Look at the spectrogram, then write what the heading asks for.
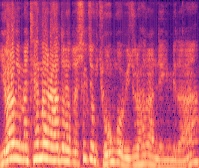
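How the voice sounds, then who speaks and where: A man speaks at a high pitch, his voice moving through very wide pitch swings. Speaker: stock market YouTuber. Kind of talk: casual market commentary. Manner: fast.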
